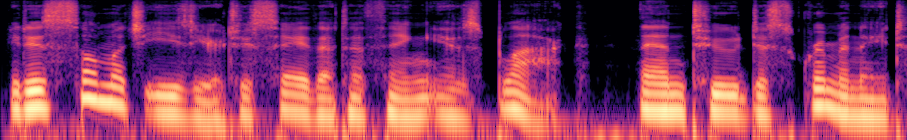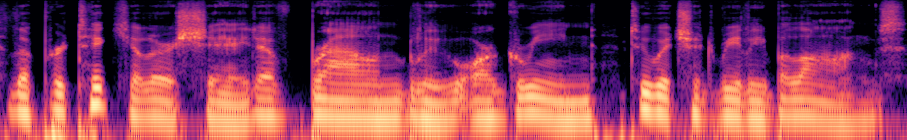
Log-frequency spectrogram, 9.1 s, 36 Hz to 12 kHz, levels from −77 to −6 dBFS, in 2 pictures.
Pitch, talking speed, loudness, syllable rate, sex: 100 Hz, 185 wpm, -18 LUFS, 4.6 syllables/s, male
